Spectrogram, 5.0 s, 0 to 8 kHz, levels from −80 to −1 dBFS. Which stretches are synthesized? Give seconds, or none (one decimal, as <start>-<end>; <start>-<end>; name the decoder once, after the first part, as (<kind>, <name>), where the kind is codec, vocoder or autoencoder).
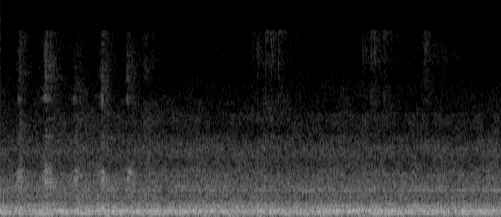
none

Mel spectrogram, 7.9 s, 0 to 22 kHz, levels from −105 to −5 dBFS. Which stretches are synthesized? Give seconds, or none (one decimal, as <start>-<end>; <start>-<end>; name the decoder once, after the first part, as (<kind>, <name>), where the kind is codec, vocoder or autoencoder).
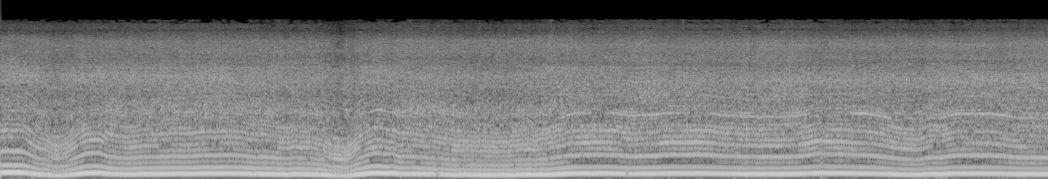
1.9-4.7 (vocoder, BigVGAN v2)

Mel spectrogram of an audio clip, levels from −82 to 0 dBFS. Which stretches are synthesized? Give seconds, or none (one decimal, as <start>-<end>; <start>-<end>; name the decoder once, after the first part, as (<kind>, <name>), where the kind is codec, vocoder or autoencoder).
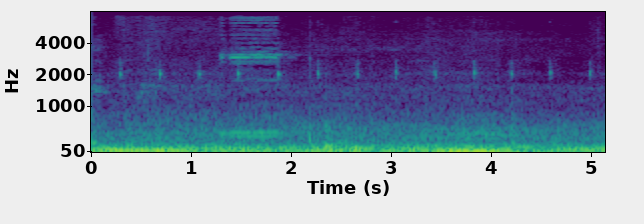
1.6-2.8 (vocoder, BigVGAN v2)

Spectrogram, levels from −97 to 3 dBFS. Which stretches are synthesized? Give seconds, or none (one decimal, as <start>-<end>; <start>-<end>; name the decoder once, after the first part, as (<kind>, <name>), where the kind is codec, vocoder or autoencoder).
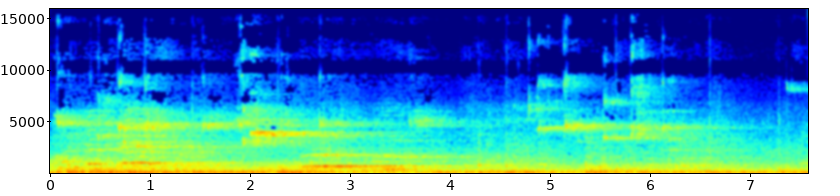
none

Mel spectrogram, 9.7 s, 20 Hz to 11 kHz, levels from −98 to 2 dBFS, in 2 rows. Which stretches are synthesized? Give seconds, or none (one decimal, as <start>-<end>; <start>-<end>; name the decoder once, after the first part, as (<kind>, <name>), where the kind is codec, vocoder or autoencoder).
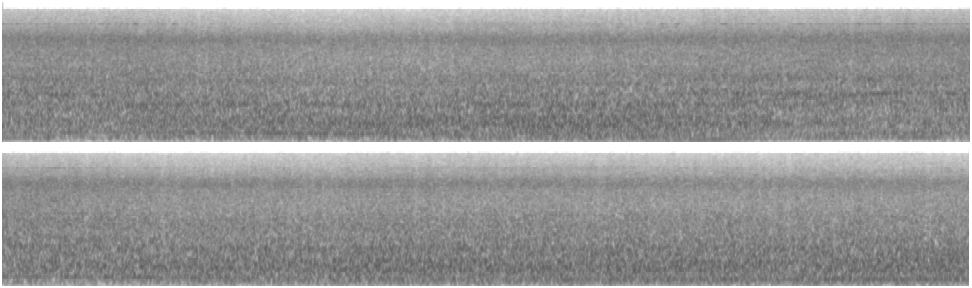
none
